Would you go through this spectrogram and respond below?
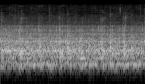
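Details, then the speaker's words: Shaft on new needle bearings spinning freely on a test machine: smooth whir with light fast rubbing tick from the keyway dragging over the bearing needles. "okay so you can hear a little bit of a noise there there and that's actually the keyhole rubbing against the needles on the inside of the bearing"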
